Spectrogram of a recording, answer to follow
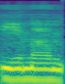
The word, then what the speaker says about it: Eman: My name is Eum, but it's spelled Eman.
